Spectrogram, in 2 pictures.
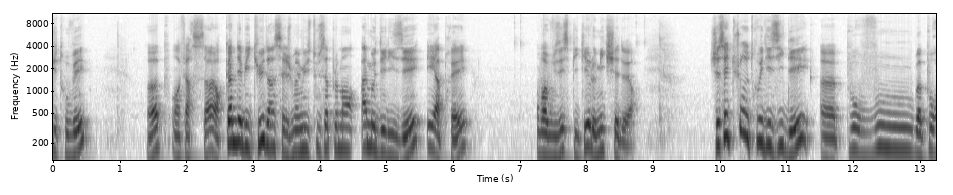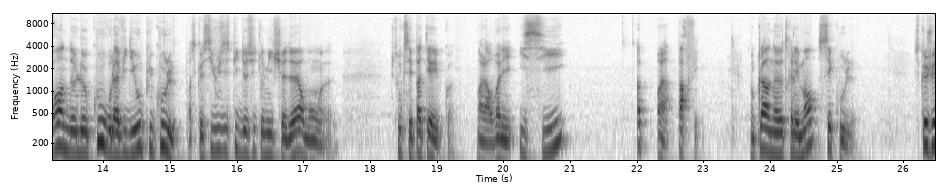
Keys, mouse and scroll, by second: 1.0 e, 5.3 e, 7.7 e, 9.2 e, 11.6 shift+middle click, 12.4 scroll up 1, 13.1 e, 16.0 scroll down 1, 17.1 e, 22.3-23.4 scroll down 4, 25.2 KP_1.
